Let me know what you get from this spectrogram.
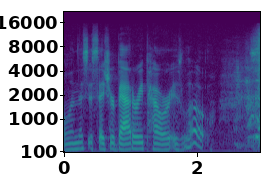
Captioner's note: laughter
